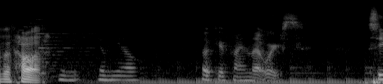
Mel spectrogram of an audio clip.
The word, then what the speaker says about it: Yomiel: Yomiya. Yomiel. That is his true name. Wow. I'm probably never going to be able to properly pronounce that. Yomiya, it's not that hard. Yomiel.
